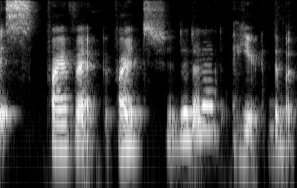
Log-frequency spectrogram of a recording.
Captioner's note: mumbling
